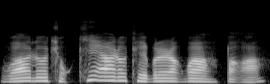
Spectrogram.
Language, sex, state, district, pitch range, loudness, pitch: Garo, male, Meghalaya, West Garo Hills, 135-160 Hz, -16 LUFS, 145 Hz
